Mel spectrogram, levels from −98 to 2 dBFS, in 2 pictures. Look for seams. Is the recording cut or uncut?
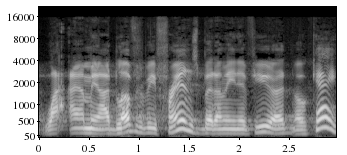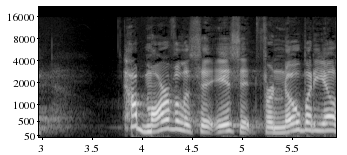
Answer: uncut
